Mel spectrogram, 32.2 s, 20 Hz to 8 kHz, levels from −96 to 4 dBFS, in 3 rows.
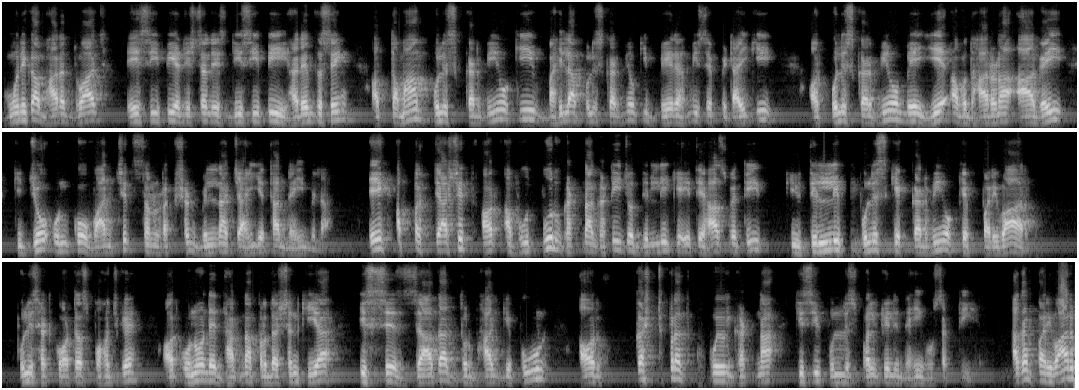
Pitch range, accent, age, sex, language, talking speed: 120-150 Hz, native, 50-69, male, Hindi, 120 wpm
